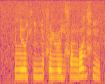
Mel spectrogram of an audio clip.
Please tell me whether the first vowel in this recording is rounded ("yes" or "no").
yes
